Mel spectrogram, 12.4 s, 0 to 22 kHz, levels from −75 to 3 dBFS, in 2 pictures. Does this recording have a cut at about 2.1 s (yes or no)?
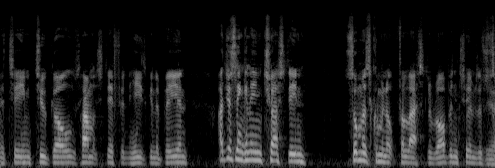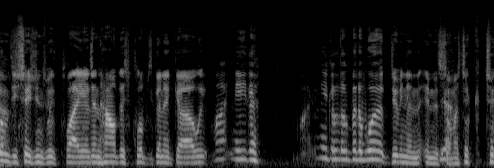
no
